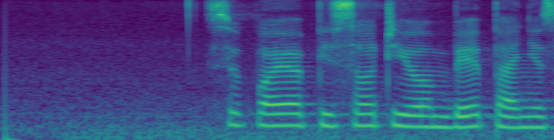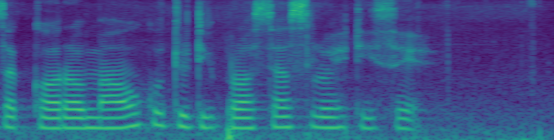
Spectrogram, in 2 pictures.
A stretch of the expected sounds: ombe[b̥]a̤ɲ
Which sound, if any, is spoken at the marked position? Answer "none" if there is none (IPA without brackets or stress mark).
b̥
